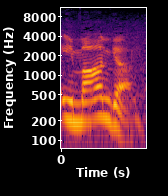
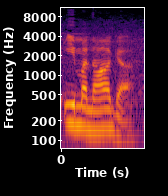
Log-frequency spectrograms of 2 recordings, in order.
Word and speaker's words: Imanaga: On the mound is going to be Shada Immananga. Imanaga. Shada Shoda Imanaga. Okay. Well, I was wrong on pronunciations of both his first and last name.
